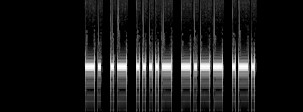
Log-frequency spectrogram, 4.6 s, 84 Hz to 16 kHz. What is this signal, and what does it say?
Morse code, heard as a keyed tone, about 25 wpm, 700 Hz. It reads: NA4YR
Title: USA Call Signs - 5 Characters - Repeated 3x - 25wpm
